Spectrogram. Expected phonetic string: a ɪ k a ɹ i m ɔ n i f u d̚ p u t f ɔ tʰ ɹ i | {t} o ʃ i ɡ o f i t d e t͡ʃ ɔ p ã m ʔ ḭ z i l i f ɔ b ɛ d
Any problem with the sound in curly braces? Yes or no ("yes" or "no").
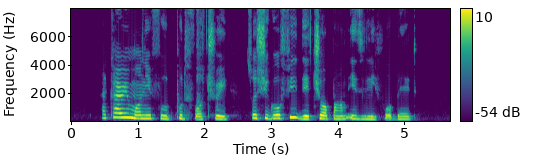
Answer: yes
